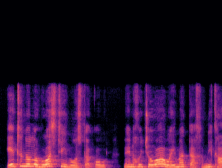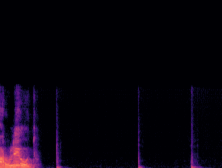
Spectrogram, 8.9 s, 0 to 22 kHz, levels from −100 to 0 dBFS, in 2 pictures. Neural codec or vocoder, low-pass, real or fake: autoencoder, 48 kHz, 128 numbers a frame, DAC-VAE, trained on Japanese speech; 10.8 kHz; fake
